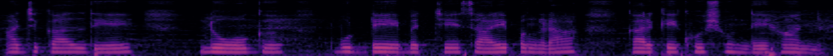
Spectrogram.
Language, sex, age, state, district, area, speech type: Punjabi, female, 30-45, Punjab, Jalandhar, urban, spontaneous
